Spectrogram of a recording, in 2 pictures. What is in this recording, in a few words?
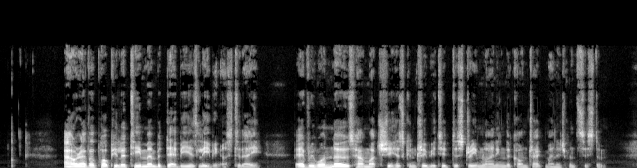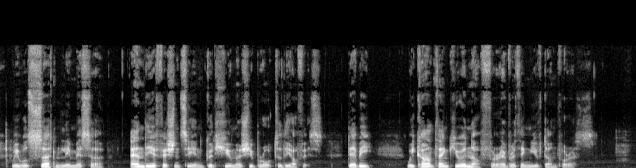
toast speech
